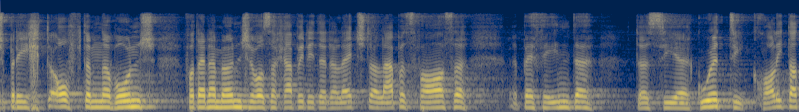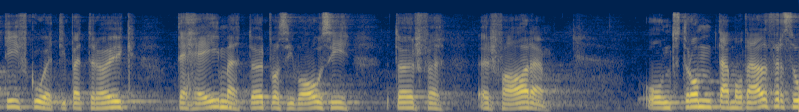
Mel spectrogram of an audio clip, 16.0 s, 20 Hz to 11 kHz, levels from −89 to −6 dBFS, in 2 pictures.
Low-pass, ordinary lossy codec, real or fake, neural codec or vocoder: 7.2 kHz; none; real; none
